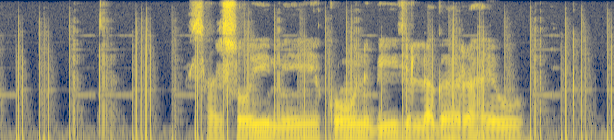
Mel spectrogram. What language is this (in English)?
Magahi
